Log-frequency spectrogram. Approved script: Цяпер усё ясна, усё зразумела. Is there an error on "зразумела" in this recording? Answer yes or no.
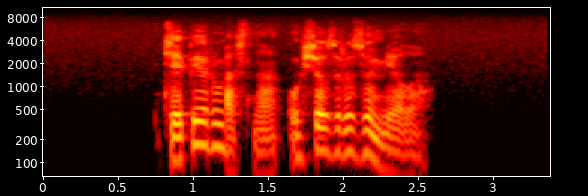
no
